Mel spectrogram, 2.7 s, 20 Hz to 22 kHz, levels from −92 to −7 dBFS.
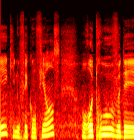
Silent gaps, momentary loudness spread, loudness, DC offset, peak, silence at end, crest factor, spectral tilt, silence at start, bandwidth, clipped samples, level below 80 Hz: none; 10 LU; -22 LUFS; under 0.1%; -4 dBFS; 0 s; 16 dB; -7.5 dB/octave; 0 s; 13 kHz; under 0.1%; -50 dBFS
